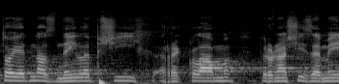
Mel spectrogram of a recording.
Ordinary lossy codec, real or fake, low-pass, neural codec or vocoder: AAC, 96 kbps; real; 14.4 kHz; none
